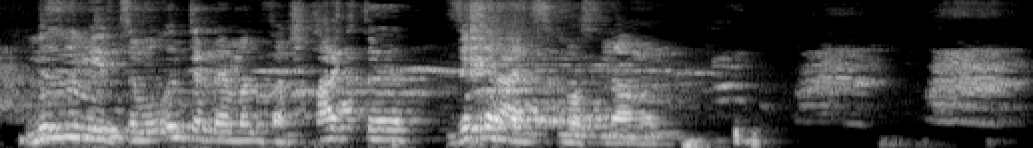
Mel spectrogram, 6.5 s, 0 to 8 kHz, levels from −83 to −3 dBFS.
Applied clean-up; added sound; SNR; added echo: classical method WPE with log-MMSE.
